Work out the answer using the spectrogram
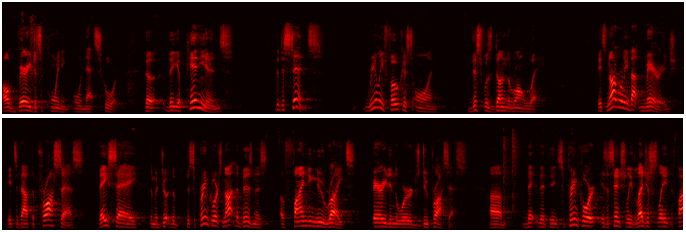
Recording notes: This is an audio recording of the Q&amp;A that occurred after the two lectures. This is an audio recording of the Q&A that occurred after the two lectures.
